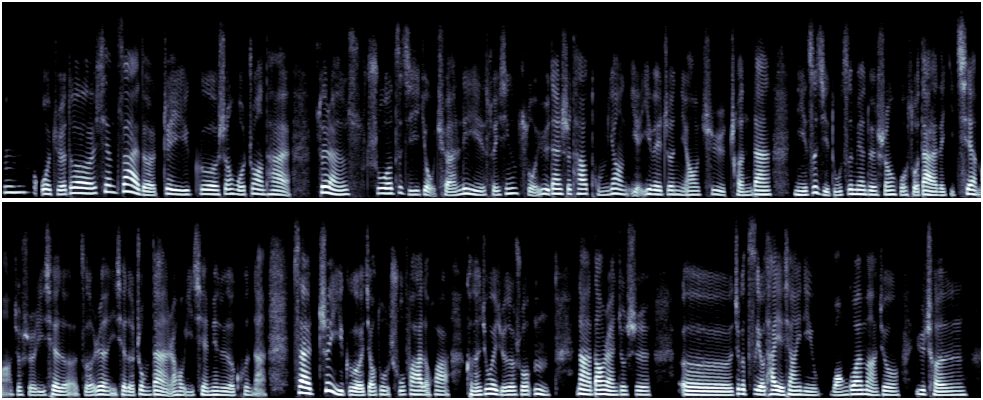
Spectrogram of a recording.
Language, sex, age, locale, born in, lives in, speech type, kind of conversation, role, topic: Chinese, female, 25-29, zh-CN, China, Germany, conversation, podcast, guest, 你如何分辨外界的期待和自己内心的想法？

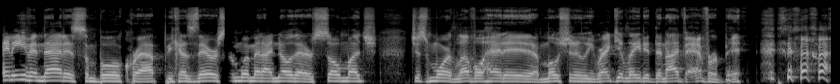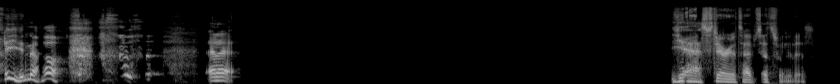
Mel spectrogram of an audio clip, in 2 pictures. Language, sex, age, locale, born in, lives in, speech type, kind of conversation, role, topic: English, male, 35-39, en-US, United States, United States, conversation, podcast, host, How can sharing memories of those we've lost help us heal and stay connected?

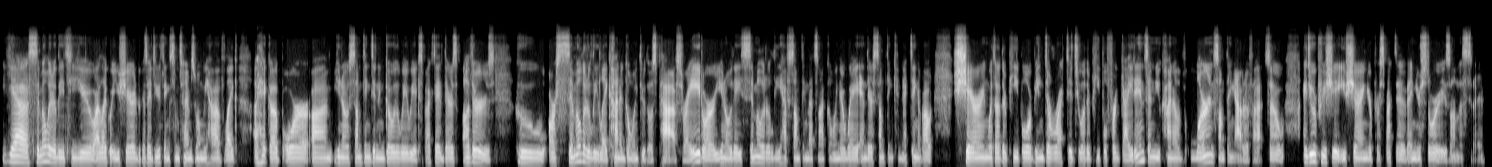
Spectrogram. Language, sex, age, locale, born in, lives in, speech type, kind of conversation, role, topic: English, female, 40-44, en-US, United States, United States, conversation, unstructured, none, How do you handle failure when it happens?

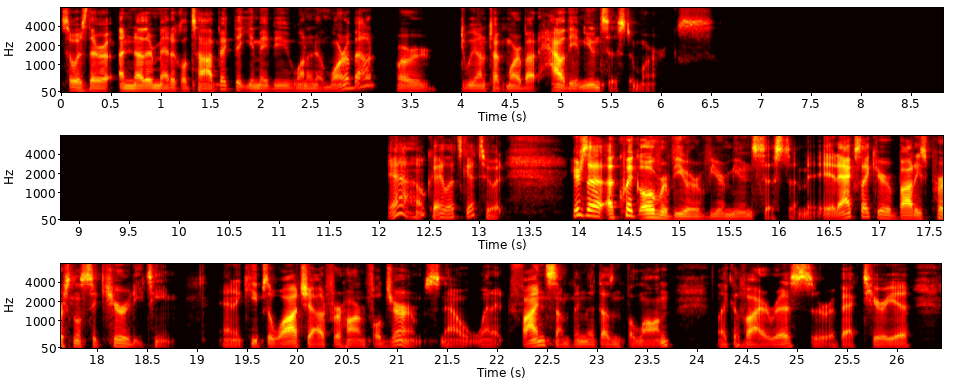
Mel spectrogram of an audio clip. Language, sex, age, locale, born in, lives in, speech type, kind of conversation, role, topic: English, male, 45-49, en-US, United States, United States, read, expert-assistant, expert, How do vaccines differ from antibiotics?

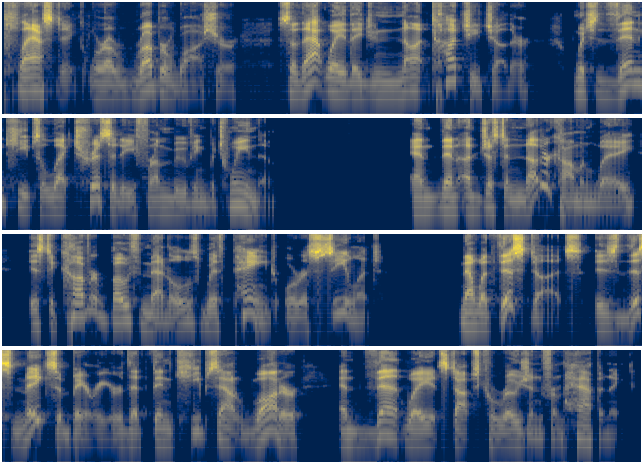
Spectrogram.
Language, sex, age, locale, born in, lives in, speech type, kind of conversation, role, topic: English, male, 60-64, en-US, United States, United States, read, expert-assistant, expert, Why do some metals rust while others do not?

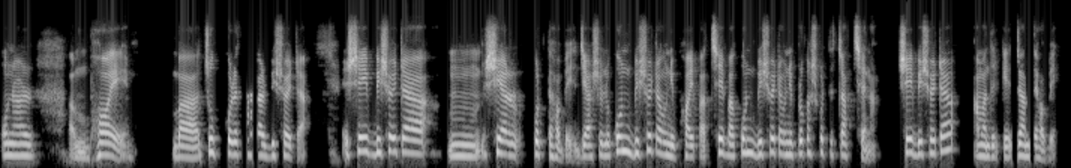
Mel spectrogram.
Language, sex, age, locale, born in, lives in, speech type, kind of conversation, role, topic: Bengali, female, 20-24, bn-BD, Bangladesh, Bangladesh, conversation, advice, advisor, আমি কীভাবে নিজের আসল স্বভাব প্রকাশ করেও সবাইকে খুশি রাখতে পারি?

